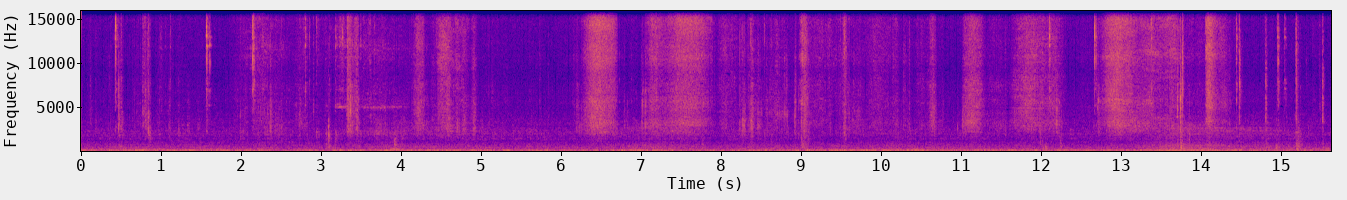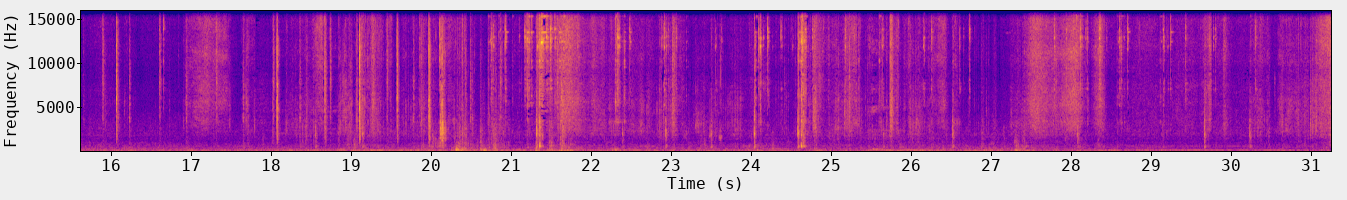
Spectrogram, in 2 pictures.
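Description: Car driving slowly, heard from inside the cabin: a steady low rumble of engine and tyres, with frequent light rattles and clicks from inside the car, loudest and busiest about twenty seconds in.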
